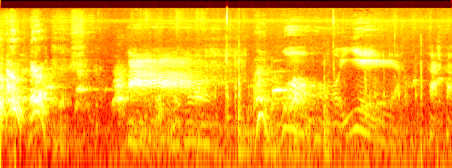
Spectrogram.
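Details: A Rottweiler puppy in agitation training with a puppy sleeve gives excited, choppy barks and yelps, with a person's voice urging it on.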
